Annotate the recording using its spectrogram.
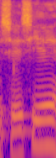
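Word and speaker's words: satiate: तो सती होने पर ये शेषीय है, इसको कुछ भी बोल सकते हैं, वैसे इसका प्रोनाउंसिएशन होता है शेषीय।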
